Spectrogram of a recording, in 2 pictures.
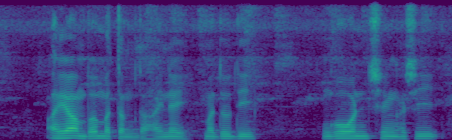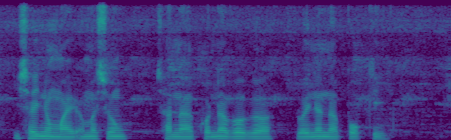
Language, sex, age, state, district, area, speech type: Manipuri, male, 18-30, Manipur, Kangpokpi, urban, read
